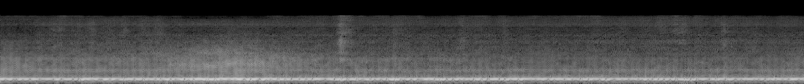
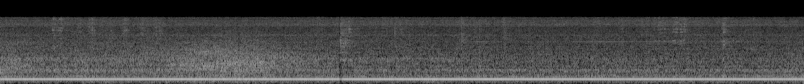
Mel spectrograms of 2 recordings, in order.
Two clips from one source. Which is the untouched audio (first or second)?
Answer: second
